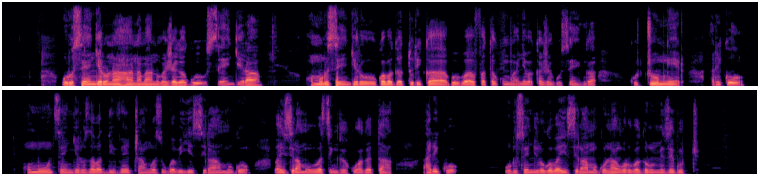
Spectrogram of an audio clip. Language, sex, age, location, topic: Kinyarwanda, male, 25-35, Musanze, government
